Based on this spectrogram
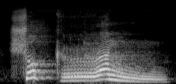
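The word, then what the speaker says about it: شكراً: Siempre nos obliga a pronunciar una nun.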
